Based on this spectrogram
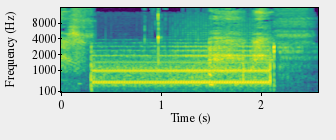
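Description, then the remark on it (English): A single ringback tone buzzes on the phone line, a steady electronic purr lasting about two seconds before cutting off, with no voices. “Please answer the phone. Why does it take so long?”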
